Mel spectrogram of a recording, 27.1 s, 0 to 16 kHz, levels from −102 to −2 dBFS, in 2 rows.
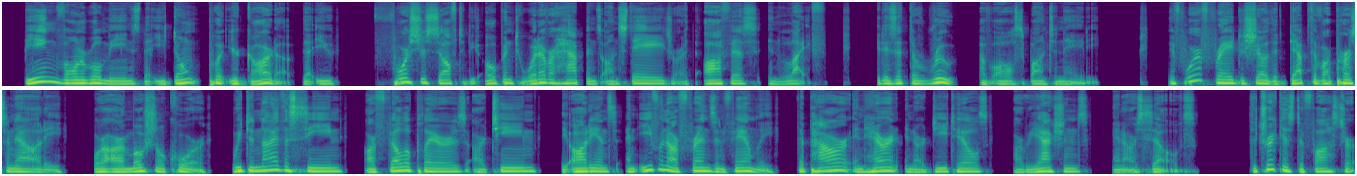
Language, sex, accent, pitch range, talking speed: English, male, American, 110-145 Hz, 180 wpm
